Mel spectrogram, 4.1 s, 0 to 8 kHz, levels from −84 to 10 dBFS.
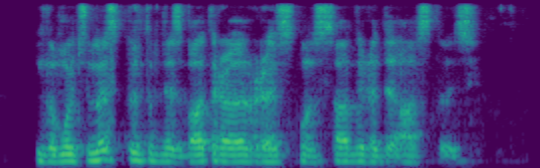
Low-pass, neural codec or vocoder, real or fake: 7.2 kHz; codec, 16 kHz, 4.8 kbps, FACodec; fake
